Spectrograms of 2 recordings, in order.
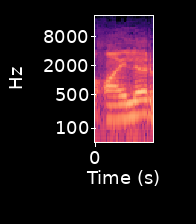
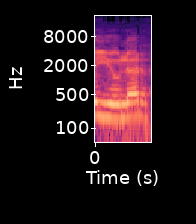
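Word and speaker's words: Euler: है यह लियोनार्ड ल इसको ऑयलर पढ़ते हैं ठीक है प्रोनाउंस ऑयलर करते हैं जर्मन तो आप उसको यूलर कुछ भी बोललो बस बेसिकली आपको याद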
